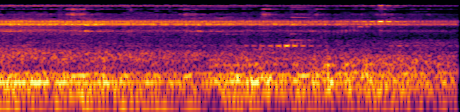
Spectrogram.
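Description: Steady chorus of crickets chirping over a low, steady hum.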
